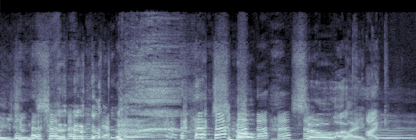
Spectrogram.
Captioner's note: players laughing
